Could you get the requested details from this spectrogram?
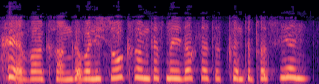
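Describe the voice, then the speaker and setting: A woman in her sixties calling in to a radio show, grieving and near tears, speaking haltingly and repeating herself. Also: high voice, steady tone. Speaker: caller. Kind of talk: phone-in call. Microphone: telephone. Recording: tinny phone line.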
